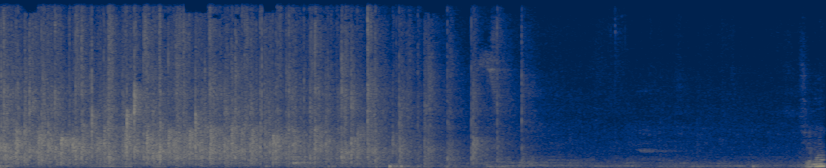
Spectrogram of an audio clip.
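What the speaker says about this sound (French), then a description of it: "On peut acclamer Jésus." A church congregation applauds and cheers for Jesus during a worship service, dense clapping loud and sustained for several seconds before thinning out into scattered claps and quiet room noise.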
